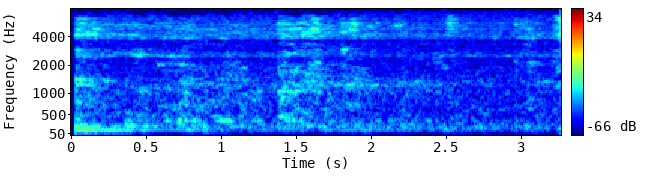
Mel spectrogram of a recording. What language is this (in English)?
Chinese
